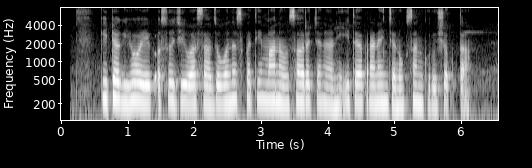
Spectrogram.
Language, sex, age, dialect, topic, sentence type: Marathi, female, 25-30, Southern Konkan, agriculture, statement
